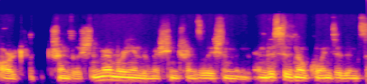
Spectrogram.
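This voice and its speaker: A man with a Brazilian accent speaks at a fairly low pitch in a dark, mellow tone, his intonation monotone and flat, and the sound dry and close with no echo. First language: Brazilian Portuguese. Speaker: tech company CEO presenting a software demo. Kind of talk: software demo presentation. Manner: many fillers and restarts.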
